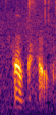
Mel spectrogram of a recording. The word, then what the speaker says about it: forecastle: The forecastle on a ship refers to the upper forward deck of a sailing ship, but it's pronounced forecastle. Why is that? Try pronouncing it like an English sailor with no formal education. Forecastle. Forecastle. Over time it whittled down.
